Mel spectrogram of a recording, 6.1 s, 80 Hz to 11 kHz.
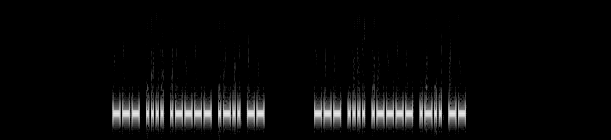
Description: Morse code, heard as a keyed tone, about 52 wpm, 700 Hz. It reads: OH1LM OH1LM
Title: DXCC-100 Call Signs - 5 Characters - Repeated 2x - 50wpm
